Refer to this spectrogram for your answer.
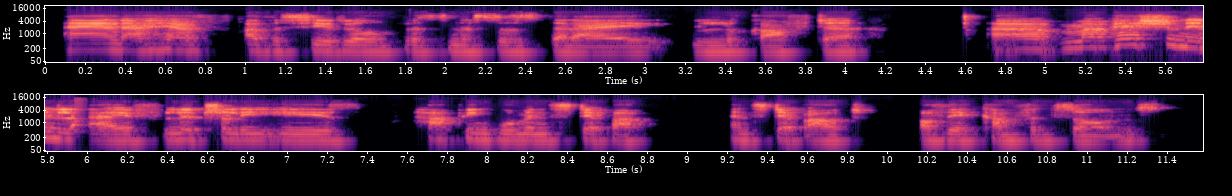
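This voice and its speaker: A woman's somewhat breathy, very deep and low voice at a fairly slow pace, with very even loudness. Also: ordinary pitch variation. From South Africa, Indian background. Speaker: speaker and mindset coach. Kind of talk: interview. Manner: animated.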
